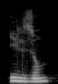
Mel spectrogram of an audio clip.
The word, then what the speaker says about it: ils ont: Par exemple, ils ont se prononce ils ont.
